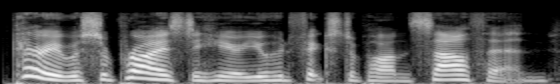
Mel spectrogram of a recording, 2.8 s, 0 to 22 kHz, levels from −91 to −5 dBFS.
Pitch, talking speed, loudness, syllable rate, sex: 205 Hz, 235 wpm, -17 LUFS, 6.0 syllables/s, female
